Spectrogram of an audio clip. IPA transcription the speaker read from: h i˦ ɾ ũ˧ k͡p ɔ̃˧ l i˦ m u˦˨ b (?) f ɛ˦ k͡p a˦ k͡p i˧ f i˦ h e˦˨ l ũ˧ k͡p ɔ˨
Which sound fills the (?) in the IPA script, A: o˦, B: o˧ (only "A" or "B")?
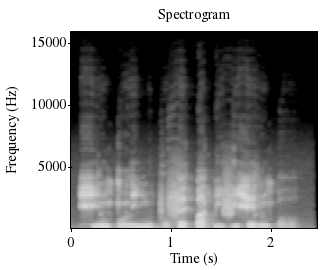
B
